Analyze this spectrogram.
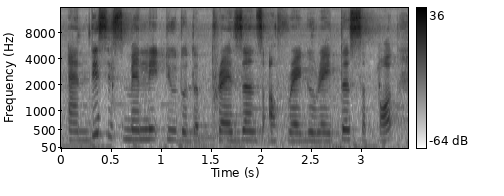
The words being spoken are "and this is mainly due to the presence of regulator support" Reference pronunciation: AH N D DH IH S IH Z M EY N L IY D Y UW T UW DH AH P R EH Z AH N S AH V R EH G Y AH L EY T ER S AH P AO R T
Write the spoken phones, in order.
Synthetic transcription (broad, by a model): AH N D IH S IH S M EY N L IY D Y UW T UW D AH P R EH Z AH N S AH F R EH G Y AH L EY T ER S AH P AO T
